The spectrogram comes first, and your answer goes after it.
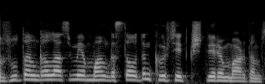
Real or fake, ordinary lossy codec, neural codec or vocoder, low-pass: fake; none; codec, 16 kHz, 1 kbps, X-Codec, HuBERT features, trained on LibriSpeech; none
